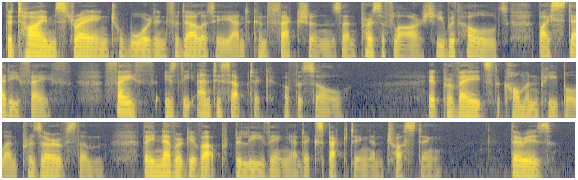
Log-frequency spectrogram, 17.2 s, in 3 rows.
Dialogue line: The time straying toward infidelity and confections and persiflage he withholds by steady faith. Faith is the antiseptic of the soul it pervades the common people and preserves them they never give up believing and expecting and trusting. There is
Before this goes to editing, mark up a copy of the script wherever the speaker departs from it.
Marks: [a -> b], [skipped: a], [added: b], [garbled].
The time straying toward infidelity and confections and persiflage he withholds by steady faith. Faith is the antiseptic of the soul it pervades the common people and preserves them they never give up believing and expecting and trusting. There is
